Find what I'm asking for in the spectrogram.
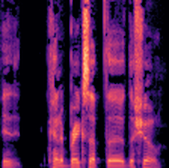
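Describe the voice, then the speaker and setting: A man's voice: fairly low pitch, a little slow, no room sound, studio quality. Man musing over a beer's taste. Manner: thoughtful, describes flavors. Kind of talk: casual chat.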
